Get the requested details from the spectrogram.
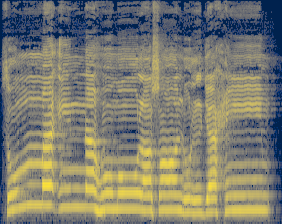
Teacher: Maka kedudukan dari mad di sini silatul mim al-jama' hanya 2 harokat. Tidak lebih dari itu.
